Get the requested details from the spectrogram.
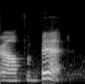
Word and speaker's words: Bette: We have the author of the newest book that just came out September 5th, 2023, Alpha Betty. Did I that pronounce correctly? Alphabetty? – That's a good question. I tend to call her Alpha Bette.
